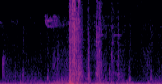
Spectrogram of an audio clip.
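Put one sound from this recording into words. Footsteps patter as a game character runs.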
